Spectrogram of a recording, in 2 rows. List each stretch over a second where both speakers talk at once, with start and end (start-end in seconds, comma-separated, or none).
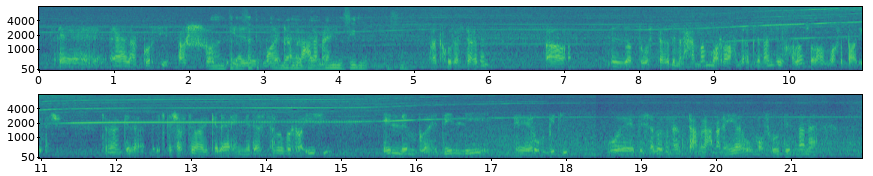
2.3-4.0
